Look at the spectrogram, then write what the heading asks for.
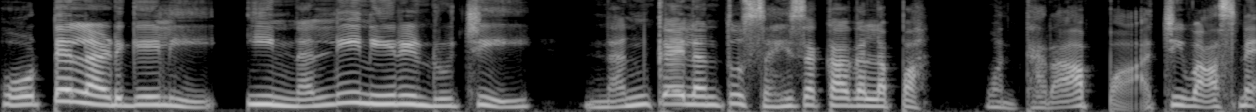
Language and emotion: Kannada, disgusted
